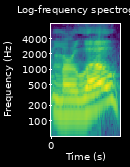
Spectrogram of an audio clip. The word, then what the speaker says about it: merlot: pen then you've got merlot keep that tea silent and caramel three syllables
